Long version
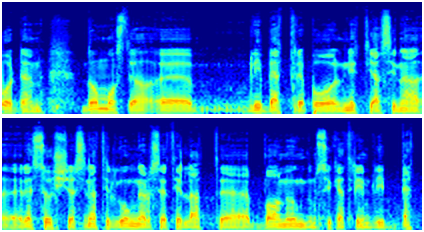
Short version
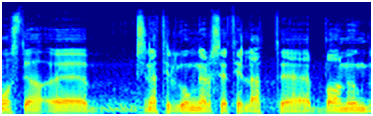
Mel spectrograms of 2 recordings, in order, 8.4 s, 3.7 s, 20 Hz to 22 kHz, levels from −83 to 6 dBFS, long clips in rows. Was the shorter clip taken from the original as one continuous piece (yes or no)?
no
